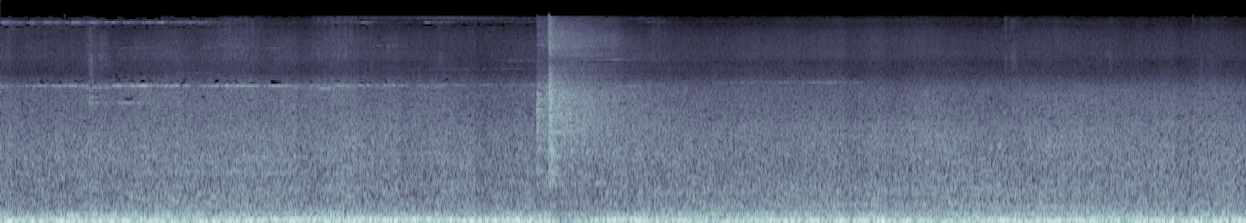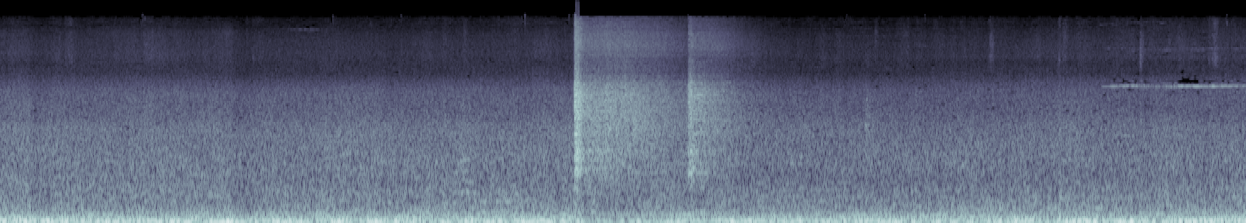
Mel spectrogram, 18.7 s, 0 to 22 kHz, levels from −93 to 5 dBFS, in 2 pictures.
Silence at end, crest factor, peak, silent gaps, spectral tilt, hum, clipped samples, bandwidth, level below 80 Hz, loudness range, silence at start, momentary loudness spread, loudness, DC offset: 0 s; 16 dB; 0 dBFS; none; -5 dB/octave; none; under 0.1%; 16 kHz; -16 dBFS; 3 LU; 0 s; 4 LU; -19 LUFS; under 0.1%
